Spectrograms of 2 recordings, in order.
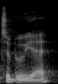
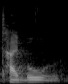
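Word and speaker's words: Thybulle: So they Like- drafted Tabuye. Is that how you say it? Taibul.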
